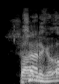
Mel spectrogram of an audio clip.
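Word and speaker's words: Sadykhov: So because of the KH, it makes a H sound. So it's Sadikov.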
